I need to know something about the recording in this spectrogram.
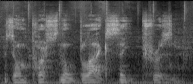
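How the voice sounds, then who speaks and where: An actor playing a cocky, loyal special forces sergeant in a military game, punchy and informal. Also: male voice, fairly low pitch, moderate pace, soft background music, lightly acted. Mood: determined. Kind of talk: cinematic military game acting.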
